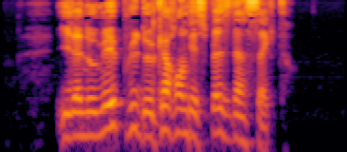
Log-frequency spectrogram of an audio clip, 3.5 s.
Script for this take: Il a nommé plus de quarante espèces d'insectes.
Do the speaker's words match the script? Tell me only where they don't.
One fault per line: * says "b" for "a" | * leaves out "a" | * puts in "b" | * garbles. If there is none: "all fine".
all fine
